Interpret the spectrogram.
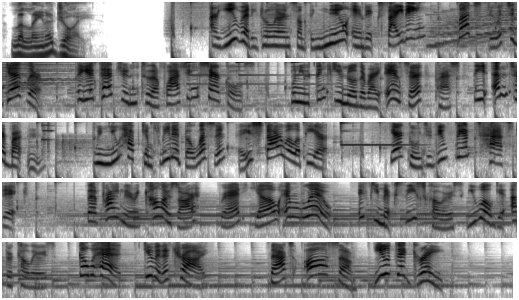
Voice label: E-Learning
